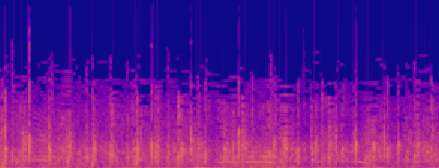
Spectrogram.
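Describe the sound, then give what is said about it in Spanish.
Applause from the audience at a panel event honoring an activist group: loud, busy clapping with voices mixed into the crowd noise throughout. “Un aplauso fuerte para las compañeras de Pañuelos en Rebeldía.”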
